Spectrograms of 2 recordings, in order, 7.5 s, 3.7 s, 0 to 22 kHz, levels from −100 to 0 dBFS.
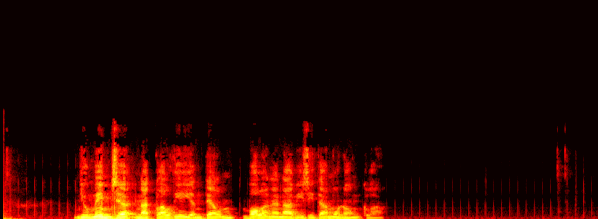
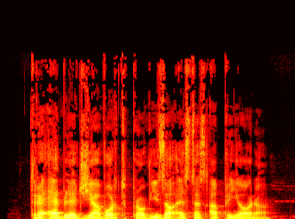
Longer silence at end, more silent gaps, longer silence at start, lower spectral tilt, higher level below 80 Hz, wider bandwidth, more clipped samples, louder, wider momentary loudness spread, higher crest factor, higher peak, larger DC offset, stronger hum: first, 2.7 s vs 0.35 s; neither; second, 0.05 s vs 0.4 s; first, -7.5 dB/octave vs -5.5 dB/octave; about the same, -50 dBFS vs -54 dBFS; second, 7.6 kHz vs 16.5 kHz; neither; about the same, -19 LUFS vs -18 LUFS; first, 16 LU vs 7 LU; about the same, 20 dB vs 18 dB; about the same, 0 dBFS vs -2 dBFS; neither; neither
